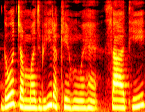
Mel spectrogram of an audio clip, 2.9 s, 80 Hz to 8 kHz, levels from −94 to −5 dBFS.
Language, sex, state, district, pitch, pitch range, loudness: Hindi, male, Chhattisgarh, Raipur, 210 Hz, 195-230 Hz, -14 LUFS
